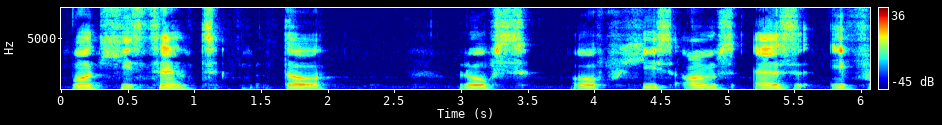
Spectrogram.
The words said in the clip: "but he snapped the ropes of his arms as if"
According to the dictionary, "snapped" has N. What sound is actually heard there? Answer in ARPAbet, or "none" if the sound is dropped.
none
